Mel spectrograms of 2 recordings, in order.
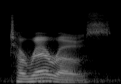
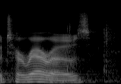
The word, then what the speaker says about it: toreros: c l e e r chanticleer correct Toreros Toreros can somebody bring me a whiskey before we can use it in a sentence Jimmy was disappointed to learn that the University of San Diego Toreros don't actually field a bull fighting team okay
